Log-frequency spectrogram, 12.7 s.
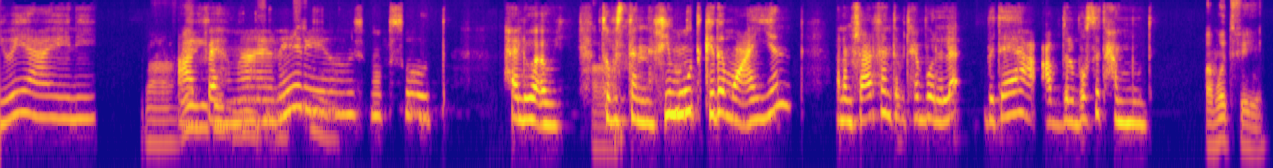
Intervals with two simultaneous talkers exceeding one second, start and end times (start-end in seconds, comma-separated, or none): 1.8-3.4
